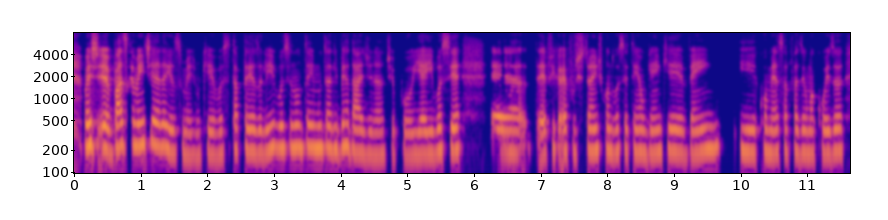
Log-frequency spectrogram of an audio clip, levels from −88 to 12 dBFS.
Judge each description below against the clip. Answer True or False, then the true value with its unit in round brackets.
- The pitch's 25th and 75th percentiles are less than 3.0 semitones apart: True (2.5 semitones)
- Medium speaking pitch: False (195 Hz)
